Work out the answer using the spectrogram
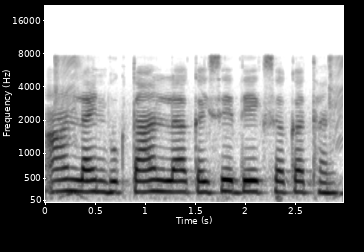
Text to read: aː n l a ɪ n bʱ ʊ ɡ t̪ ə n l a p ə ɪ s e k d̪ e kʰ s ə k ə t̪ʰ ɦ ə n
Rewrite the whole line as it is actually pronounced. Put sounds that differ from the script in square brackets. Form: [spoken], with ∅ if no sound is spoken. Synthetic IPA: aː n l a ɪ n bʱ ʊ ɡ t̪ [a] n l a [k] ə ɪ s e [∅] d̪ e kʰ s ə k ə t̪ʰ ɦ ə n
